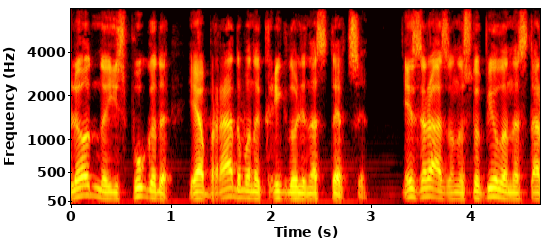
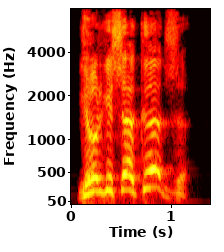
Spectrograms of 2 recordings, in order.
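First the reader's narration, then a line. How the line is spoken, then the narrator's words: Sudden cry. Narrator (Russian): вскрикнул Юрки Настевец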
